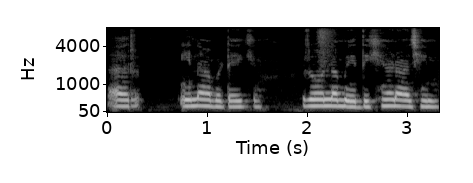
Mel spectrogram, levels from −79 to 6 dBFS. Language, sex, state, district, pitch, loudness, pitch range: Garhwali, female, Uttarakhand, Tehri Garhwal, 220 Hz, -23 LUFS, 205-230 Hz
